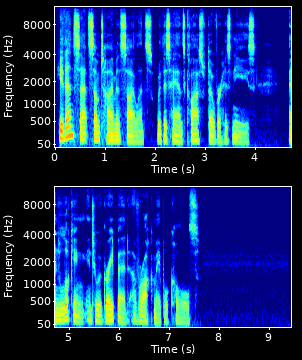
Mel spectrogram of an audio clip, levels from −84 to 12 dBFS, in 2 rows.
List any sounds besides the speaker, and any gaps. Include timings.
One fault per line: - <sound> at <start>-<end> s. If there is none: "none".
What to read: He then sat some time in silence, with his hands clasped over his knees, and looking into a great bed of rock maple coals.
none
